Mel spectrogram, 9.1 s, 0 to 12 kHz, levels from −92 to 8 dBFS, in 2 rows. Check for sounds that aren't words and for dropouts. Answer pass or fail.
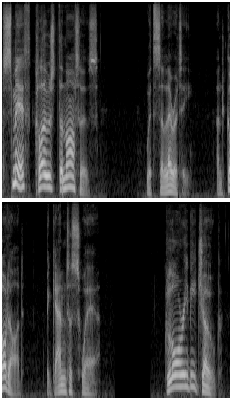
pass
